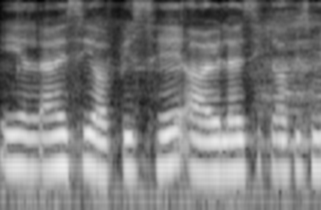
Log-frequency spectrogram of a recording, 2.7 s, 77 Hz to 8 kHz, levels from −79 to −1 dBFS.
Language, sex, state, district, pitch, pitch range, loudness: Hindi, female, Maharashtra, Gondia, 195 Hz, 185-205 Hz, -14 LUFS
